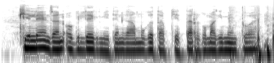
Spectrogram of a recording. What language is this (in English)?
Kalenjin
